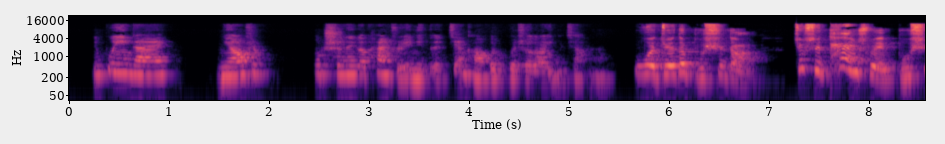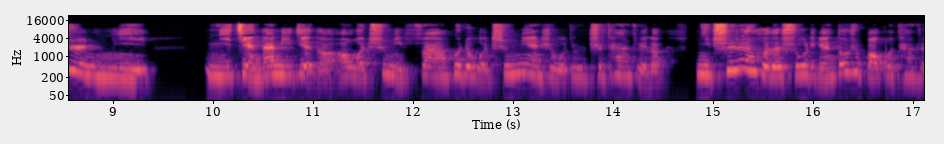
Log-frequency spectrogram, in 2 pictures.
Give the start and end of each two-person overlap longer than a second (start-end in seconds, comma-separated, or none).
none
